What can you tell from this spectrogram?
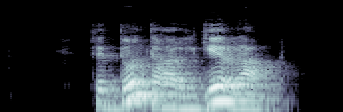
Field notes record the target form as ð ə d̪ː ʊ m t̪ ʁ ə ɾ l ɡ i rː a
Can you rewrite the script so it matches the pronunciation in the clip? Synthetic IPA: θ ə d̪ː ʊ n t̪ ʁ ə ɾ l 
